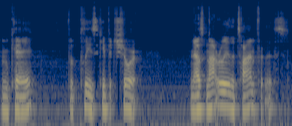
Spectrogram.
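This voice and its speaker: Earnest, excitable young male hunter, devoted father-to-be in a storybook tale, read by a man. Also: mid-range voice, measured pace, lightly acted. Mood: impatient. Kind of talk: storybook character reading.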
